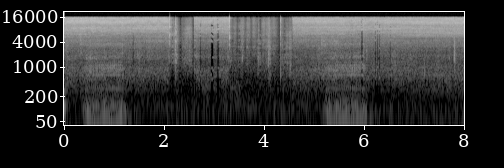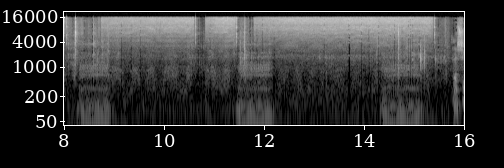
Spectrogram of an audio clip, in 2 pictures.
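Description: Airbrush spraying black paint with a steady hiss of air and paint, breaking off briefly a few times. A low hum comes and goes every few seconds.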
